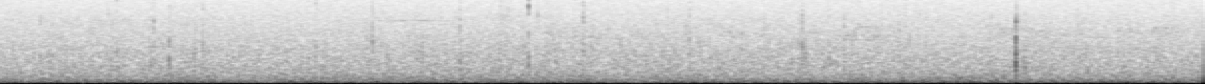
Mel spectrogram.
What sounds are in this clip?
Black-throated Green Warbler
